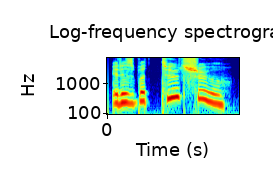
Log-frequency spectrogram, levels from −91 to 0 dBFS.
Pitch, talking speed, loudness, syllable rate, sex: 265 Hz, 225 wpm, -15 LUFS, 5.0 syllables/s, female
